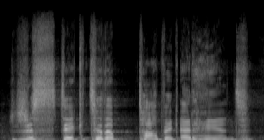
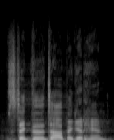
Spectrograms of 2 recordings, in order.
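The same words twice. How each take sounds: First: Slow, deliberate and a bit louder; slow emphasis. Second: Said in the usual way. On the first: Shown as a demonstration. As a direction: spell out "Just stick to the topic at hand" slowly.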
